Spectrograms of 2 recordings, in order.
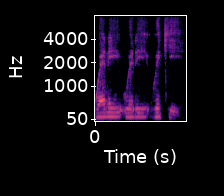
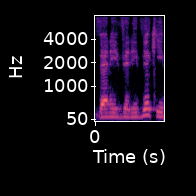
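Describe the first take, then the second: First: It uses the classical Latin pronunciation. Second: It uses the common anglicized pronunciation. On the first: The speaker calls it right. "but it's said in Latin" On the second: The speaker calls it wrong. "it's mispronounced as"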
